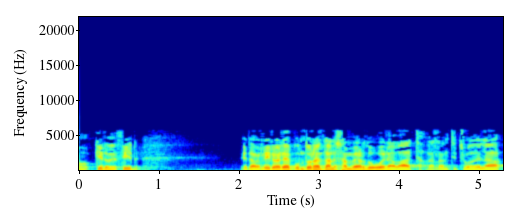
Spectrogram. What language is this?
Basque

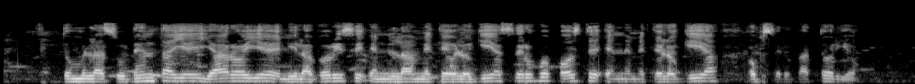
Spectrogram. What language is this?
Esperanto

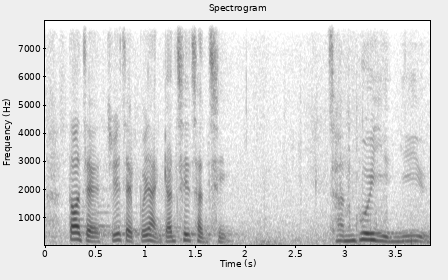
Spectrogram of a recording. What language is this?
Cantonese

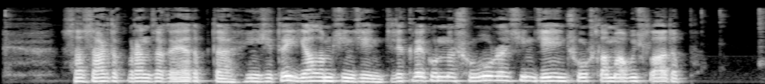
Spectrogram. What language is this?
Chuvash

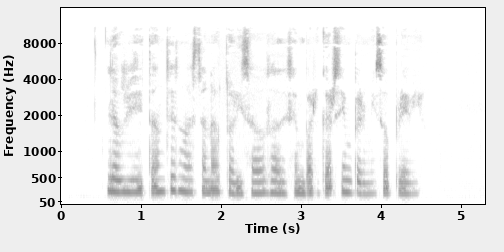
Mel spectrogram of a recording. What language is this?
Spanish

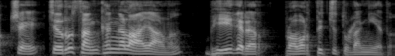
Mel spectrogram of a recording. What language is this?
Malayalam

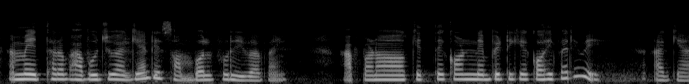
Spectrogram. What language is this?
Odia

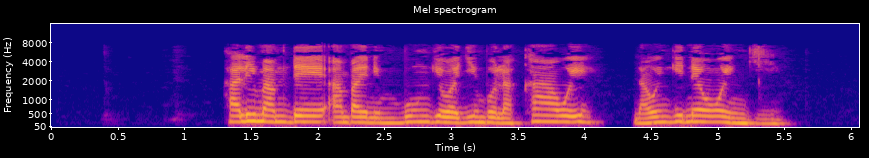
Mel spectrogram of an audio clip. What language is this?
Swahili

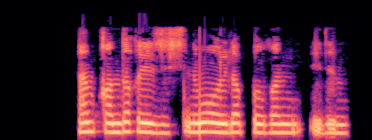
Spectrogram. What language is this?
Uyghur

